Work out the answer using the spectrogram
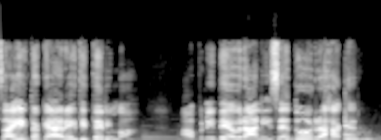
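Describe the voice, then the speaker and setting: A woman plays a spiteful middle-aged cartoon mother-in-law who schemes and scolds in a raised, sharp voice. Her pitch sits fairly high, and faint music plays underneath. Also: big pitch swings, normal speed. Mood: dismissive. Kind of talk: cartoon voice acting.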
